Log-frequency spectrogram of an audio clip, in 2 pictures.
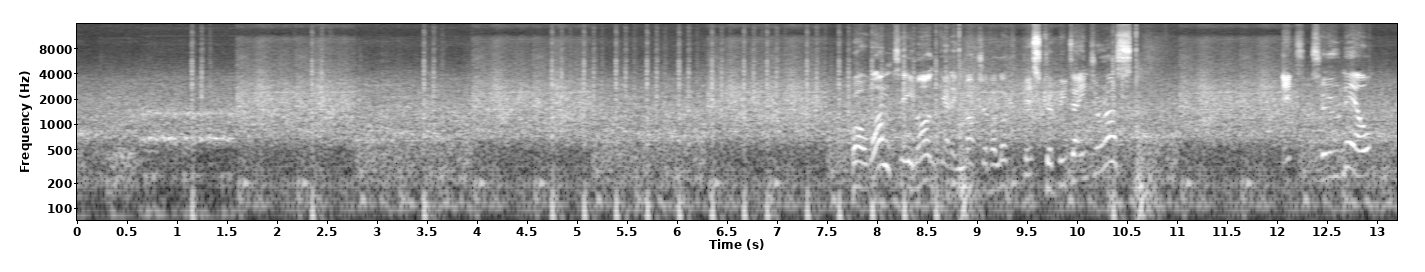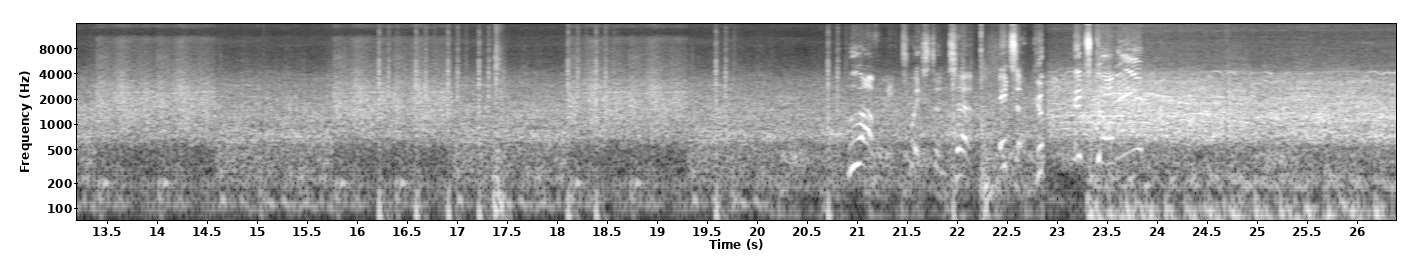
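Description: A crowd roars steadily in a large stadium.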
